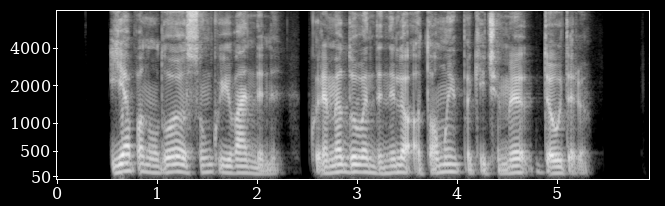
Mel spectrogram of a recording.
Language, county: Lithuanian, Vilnius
